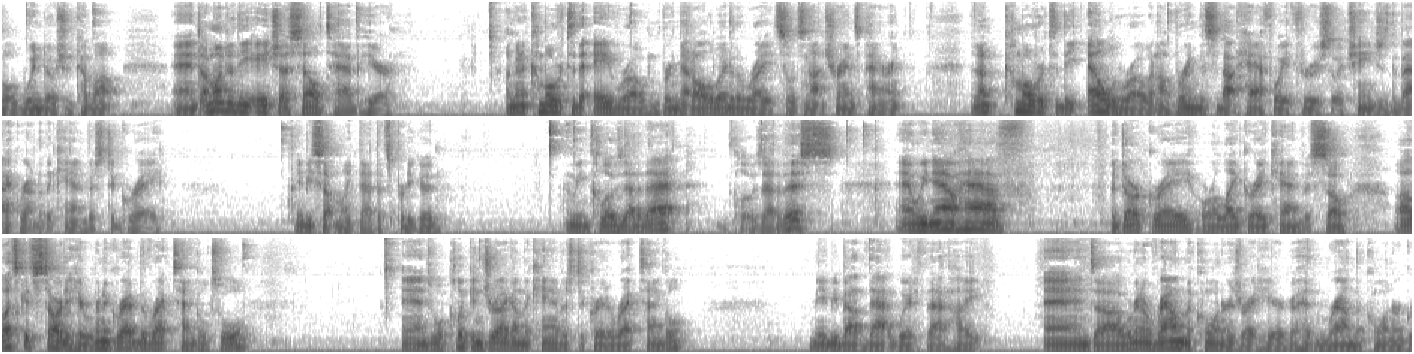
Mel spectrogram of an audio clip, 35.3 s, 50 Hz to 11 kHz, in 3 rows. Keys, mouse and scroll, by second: 0.6 click, 3.1 click, 5.5-7.2 drag, 10.1-14.7 drag, 16.8 click, 18.1 click, 19.1 click, 25.6 click, 27.8-31.3 drag, 34.7-35.2 drag.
